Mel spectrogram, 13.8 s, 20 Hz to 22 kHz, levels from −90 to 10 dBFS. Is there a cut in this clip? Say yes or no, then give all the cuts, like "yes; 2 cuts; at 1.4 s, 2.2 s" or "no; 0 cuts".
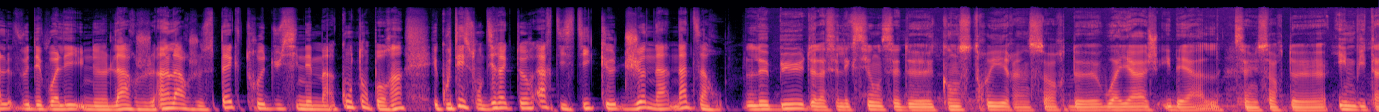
no; 0 cuts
